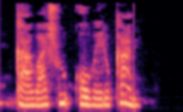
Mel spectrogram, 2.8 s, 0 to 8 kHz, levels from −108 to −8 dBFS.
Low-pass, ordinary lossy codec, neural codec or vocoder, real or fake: 7.2 kHz; MP3, 32 kbps; codec, 16 kHz, 8 kbps, FreqCodec, larger model; fake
